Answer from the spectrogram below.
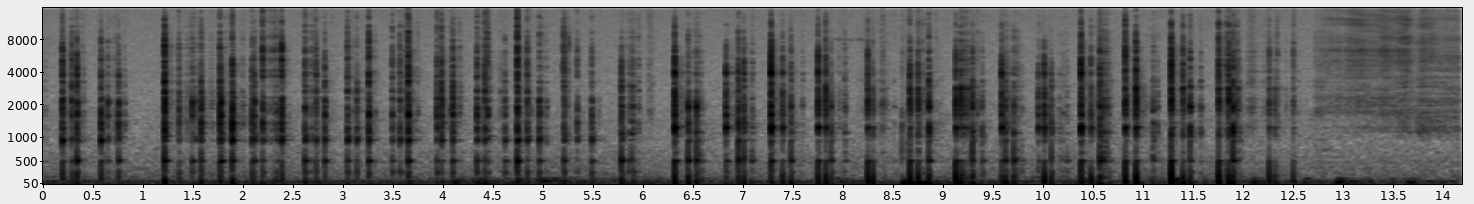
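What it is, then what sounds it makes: Wooden incense box. A long, hollow, dark-stained wooden incense box with a painted mandala decoration is held in both hands while fingertips and nails tap along its lid and side. The result is a steady run of quick, dry, hollow wooden taps that die away almost instantly over a low body resonance. Near the end the tapping stops and only a faint, airy rustle remains.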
